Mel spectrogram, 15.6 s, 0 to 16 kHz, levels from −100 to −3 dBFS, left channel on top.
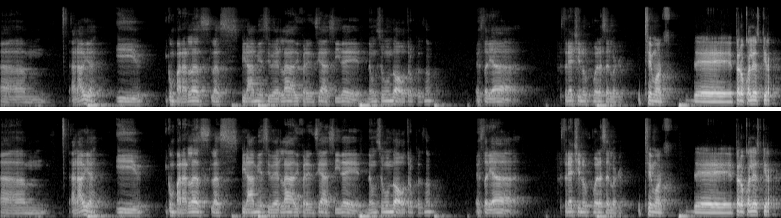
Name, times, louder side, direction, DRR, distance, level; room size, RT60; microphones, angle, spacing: voice 1, 0.0-1.0 1.4-2.0 2.3-2.9 3.3-8.7 9.5-10.4 11.3-12.5, right 3 dB, 30° right, 7 dB, 1.7 m, -34 dB
voice 2, 12.9-13.3 13.8-15.4, left 1 dB, 15° left, 8 dB, 1.0 m, -26 dB
29.0 x 18.0 x 8.0 m, 0.89 s
head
